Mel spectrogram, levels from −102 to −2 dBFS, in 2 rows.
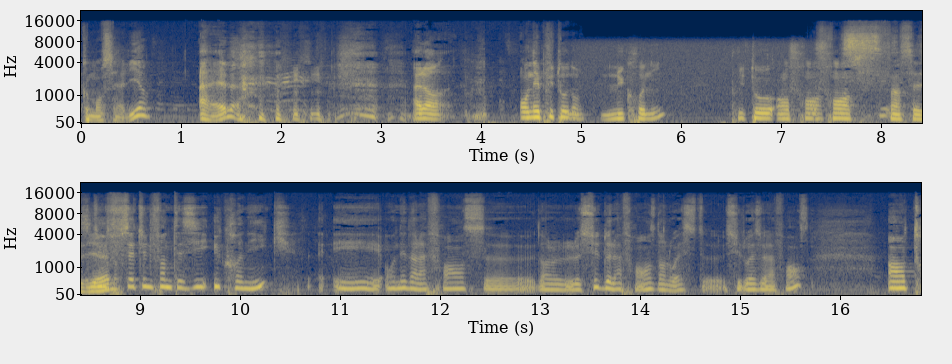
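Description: From 4.73 s to 7.51 s, the digital radio is blending to analogue: the receiver loses the digital stream and cross-fades over about 285 ms to the station's FM signal, then returns. The audio drops about 4 dB, and hiss appears roughly 20 dB down. Unlike a codec bandwidth switch, this brings broadband hiss and a smooth fade in and out.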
